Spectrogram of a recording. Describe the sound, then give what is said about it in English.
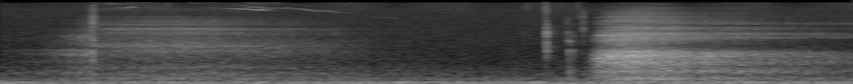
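Deep, slow breathing, soft and airy throughout, with one fuller, louder breath swelling near the end. There is no talk. “Nice, deep cleansing breaths, just like that.”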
